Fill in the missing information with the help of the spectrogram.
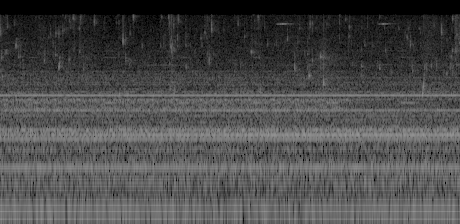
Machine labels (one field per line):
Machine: pump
